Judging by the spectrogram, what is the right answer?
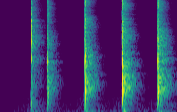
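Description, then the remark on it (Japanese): Five sharp hand claps in an uneven rhythm, two quick ones followed by three more evenly spaced, clapping out the tune of the nursery song "Mary Had a Little Lamb", clear with no voices. “今手拍子でメリーさんの羊を歌いました。”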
